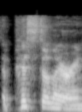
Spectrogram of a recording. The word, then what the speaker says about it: epistolary: mispronouncing epistolary, and everybody is looking it up. No, Epistolary. you're not mispronouncing it. That's correct. But I love the idea of a book about correspondence.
